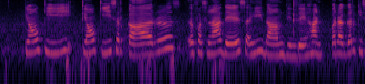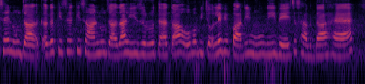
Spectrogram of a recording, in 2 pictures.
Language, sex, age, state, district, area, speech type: Punjabi, female, 18-30, Punjab, Rupnagar, rural, spontaneous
